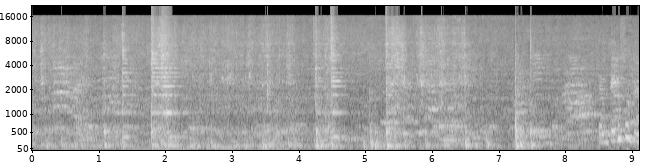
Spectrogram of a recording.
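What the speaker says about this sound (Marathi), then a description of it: "फुल गॅस करून द्यायचा आणि ना मसाला चांगला परतू द्यायचा." Masala fries in oil over a high flame, a loud, steady sizzle and hiss with intermittent stirring scrapes, while someone talks over it nearby.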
